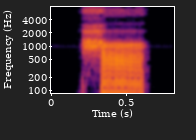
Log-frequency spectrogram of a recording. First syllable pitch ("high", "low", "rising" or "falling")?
low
